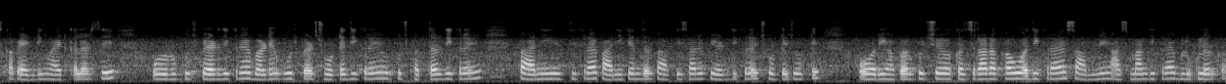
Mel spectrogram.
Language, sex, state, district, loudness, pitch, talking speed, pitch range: Hindi, female, Bihar, Supaul, -17 LUFS, 250 Hz, 285 wpm, 235-260 Hz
